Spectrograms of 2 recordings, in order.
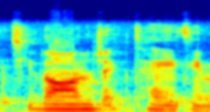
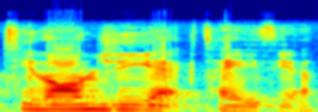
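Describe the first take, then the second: First: The 'i' after the 'g' is silent. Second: The 'i' after the 'g' is pronounced. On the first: "I prefer to leave the I silent" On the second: "some people pronounce that telangiectasia"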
